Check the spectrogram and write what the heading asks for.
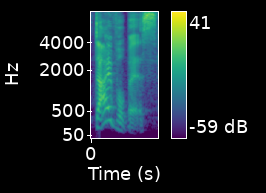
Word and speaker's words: Divelbiss: And I realized fairly quickly, and I don't know why this didn't click sooner, but it was like, nobody can pronounce Divelbiss. – Right. – You know, Divelbiss, you know, and every judge is struggling with this.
